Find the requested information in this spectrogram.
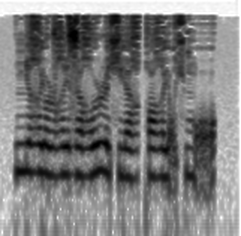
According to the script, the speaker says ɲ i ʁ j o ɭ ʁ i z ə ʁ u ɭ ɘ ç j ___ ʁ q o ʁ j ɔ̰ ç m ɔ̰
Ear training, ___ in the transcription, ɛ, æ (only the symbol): ɛ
